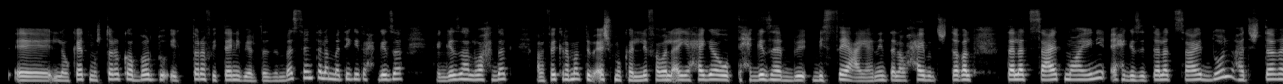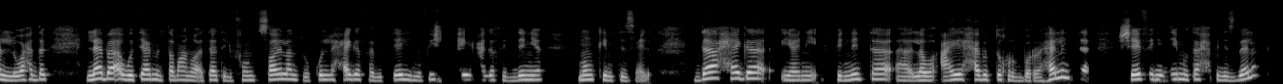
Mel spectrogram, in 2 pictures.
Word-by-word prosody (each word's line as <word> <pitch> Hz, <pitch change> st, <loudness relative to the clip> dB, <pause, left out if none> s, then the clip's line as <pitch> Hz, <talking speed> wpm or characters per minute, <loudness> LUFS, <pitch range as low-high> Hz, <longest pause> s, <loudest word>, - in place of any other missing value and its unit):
آآ، 185 Hz, -1 st, +3 dB
لو 185 Hz, -2 st, -2 dB
كانت 230 Hz, +5 st, -1 dB
مشتركة 235 Hz, +4 st, 0 dB
برضه، 220 Hz, +1 st, +1 dB
الطرف 210 Hz, +5 st, -2 dB
التاني 210 Hz, +1 st, +1 dB
بيلتزم. 175 Hz, -1 st, -4 dB
بس 265 Hz, +5 st, -2 dB
أنت 300 Hz, 0 st, +2 dB
لمّا 255 Hz, -5 st, +1 dB
تيجي 240 Hz, +2 st, -2 dB
تحجزها، 235 Hz, +1 st, 0 dB, 0.3 s
احجزها 215 Hz, +8 st, +2 dB
لوحدك، 225 Hz, +2 st, -1 dB, 0.2 s
على 180 Hz, -, -4 dB
فكرة، 230 Hz, 0 st, +2 dB
ما 250 Hz, +2 st, +2 dB
بتبقاش 230 Hz, -1 st, 0 dB
مُكلِّفة 200 Hz, +1 st, 0 dB
ولا 205 Hz, 0 st, +4 dB
أي 210 Hz, -, +2 dB
حاجة، 220 Hz, +1 st, +3 dB
وبتحجزها 210 Hz, +1 st, +2 dB
ب 190 Hz, +1 st, +2 dB
بالساعة. 200 Hz, -1 st, +1 dB
يعني، 165 Hz, +5 st, -4 dB
أنت 200 Hz, -1 st, -3 dB
لو 190 Hz, -1 st, 0 dB
حابب 200 Hz, +1 st, 0 dB
تشتغل 215 Hz, +2 st, +2 dB, 0.4 s
3 225 Hz, 0 st, +5 dB
ساعات 225 Hz, +1 st, +2 dB
معيَّنين، 230 Hz, +6 st, +1 dB
احجز 205 Hz, -3 st, -2 dB
ال3 215 Hz, +3 st, 0 dB
ساعات 220 Hz, +1 st, +1 dB
دول، 295 Hz, -, 0 dB
هتشتغل 225 Hz, +1 st, 0 dB
لوحدك، 215 Hz, +3 st, 0 dB, 0.4 s
لا 240 Hz, +6 st, +5 dB
بقى 265 Hz, -3 st, +4 dB
وتعمل 230 Hz, +1 st, +2 dB
طبعًا 205 Hz, +1 st, -3 dB
وقتها 200 Hz, +3 st, -1 dB
التليفون 200 Hz, 0 st, -6 dB, 0.2 s
silent 230 Hz, -4 st, +2 dB
وكل 220 Hz, +6 st, -2 dB
حاجة، 230 Hz, +2 st, 0 dB
فبالتالي 215 Hz, +3 st, -1 dB
ما 185 Hz, -2 st, -6 dB
فيش 230 Hz, +5 st, -8 dB, 0.2 s
أي 450 Hz, -, +4 dB
حاجة 210 Hz, 0 st, -6 dB
في 205 Hz, -3 st, -10 dB
الدنيا 215 Hz, +5 st, 0 dB, 0.4 s
ممكن 210 Hz, -3 st, -1 dB
تزعجك. 175 Hz, -3 st, -8 dB, 0.4 s
ده 265 Hz, +10 st, +5 dB
حاجة 275 Hz, +2 st, +2 dB
يعني، 205 Hz, 0 st, -2 dB
في 205 Hz, -, 0 dB
إن 200 Hz, +2 st, -2 dB
أنت 240 Hz, 0 st, 0 dB
ه 185 Hz, -, -3 dB
لو 190 Hz, 0 st, +2 dB
ه 215 Hz, +5 st, +3 dB
حابب 220 Hz, -1 st, -1 dB
تُخرِّج 210 Hz, -5 st, -2 dB
برَّه. 165 Hz, -1 st, -4 dB
هل 240 Hz, -, +3 dB
أنت 315 Hz, -1 st, 0 dB, 0.4 s
شايف 235 Hz, +1 st, +3 dB
إن 220 Hz, -2 st, 0 dB
دي 245 Hz, -, 0 dB
متاحة 235 Hz, -1 st, -3 dB
بالنسبة 195 Hz, +3 st, 0 dB
لك؟ 410 Hz, +7 st, -6 dB
215 Hz, 180 wpm, -23 LUFS, 195-235 Hz, 0.4 s, 3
